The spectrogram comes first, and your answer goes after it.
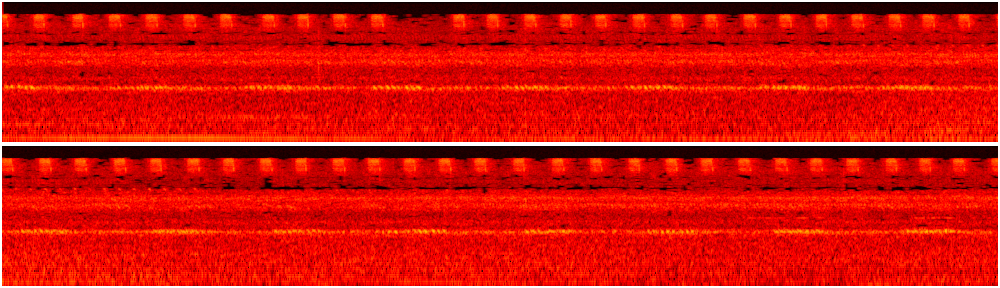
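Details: Evening crickets chirp near a deck in a nearly continuous trilling band, broken into quick repeated pulses, with a loud low-frequency background rumble beneath.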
